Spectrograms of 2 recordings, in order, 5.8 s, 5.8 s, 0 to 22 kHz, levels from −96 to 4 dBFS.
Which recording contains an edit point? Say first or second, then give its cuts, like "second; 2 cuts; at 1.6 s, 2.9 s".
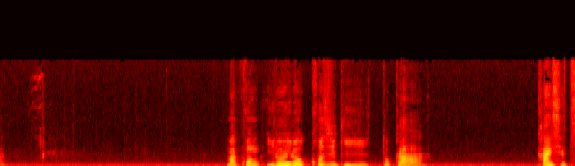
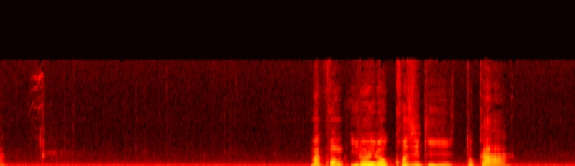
first; 1 cut; at 2.2 s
